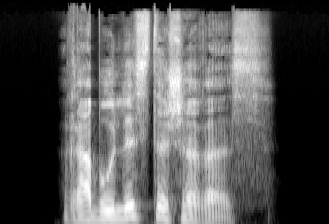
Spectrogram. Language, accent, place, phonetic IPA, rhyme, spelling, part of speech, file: German, Germany, Berlin, [ʁabuˈlɪstɪʃəʁəs], -ɪstɪʃəʁəs, rabulistischeres, adjective, De-rabulistischeres.ogg
- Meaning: strong/mixed nominative/accusative neuter singular comparative degree of rabulistisch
